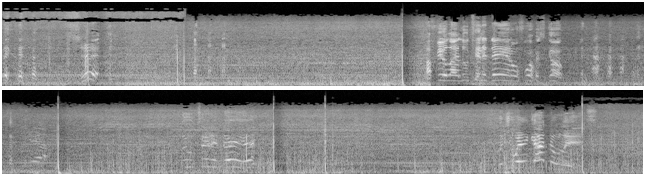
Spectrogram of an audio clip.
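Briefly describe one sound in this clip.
A man shouts and laughs excitedly close by.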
